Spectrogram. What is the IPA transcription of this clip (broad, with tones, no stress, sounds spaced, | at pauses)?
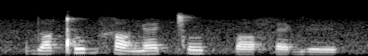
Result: d ɑ˨ ǃ o˦ ɡ x ɑ˨ ŋ æ˦ ǀ o˦ pː ɑ˨ f æ˨ ɡ ø˨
